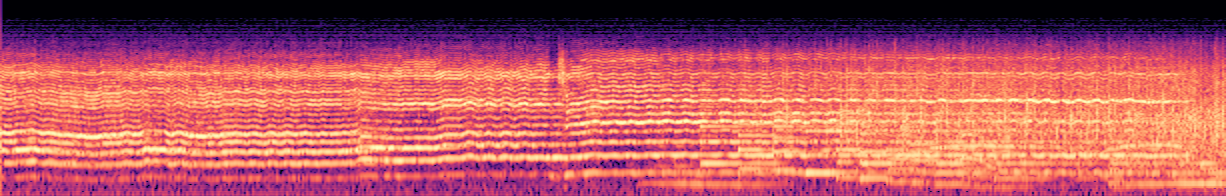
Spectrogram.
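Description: A man singing long, held notes with a wavering vibrato into a handheld microphone, over an instrumental backing track. In the second half, lower accompaniment notes step down in a run beneath the voice.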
